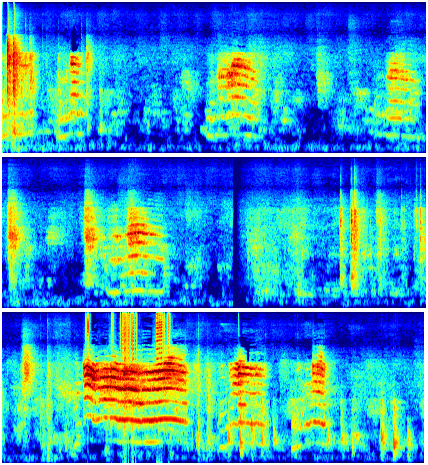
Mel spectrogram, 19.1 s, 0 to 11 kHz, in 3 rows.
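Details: Two pet cats, Pepper, a black cat, and Kofi, a tabby, playing indoors with fluffy toys, filmed in March 2021 on a phone with a mini shotgun microphone; a series of harmonic meows, with a long, loud, drawn-out meow near the end.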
